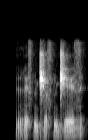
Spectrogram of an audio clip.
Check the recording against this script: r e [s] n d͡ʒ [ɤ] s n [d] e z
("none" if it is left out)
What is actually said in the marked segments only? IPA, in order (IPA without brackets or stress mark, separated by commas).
s, ɤ, d͡ʒ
